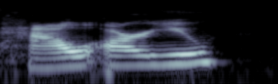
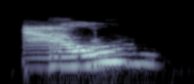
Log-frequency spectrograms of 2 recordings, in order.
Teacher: H, you'll omit it, like just leave it off.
